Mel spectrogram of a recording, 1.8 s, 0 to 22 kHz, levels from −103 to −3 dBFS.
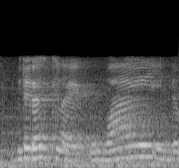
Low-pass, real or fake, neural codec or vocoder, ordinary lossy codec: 5.4 kHz; real; none; none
